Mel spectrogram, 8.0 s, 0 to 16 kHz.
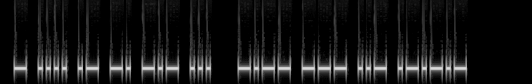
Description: Morse code, heard as a keyed tone, about 21 wpm, 700 Hz. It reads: THANKS YOU.
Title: Sentences from Top 1000 Words - Review Part 3 - 20wpm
